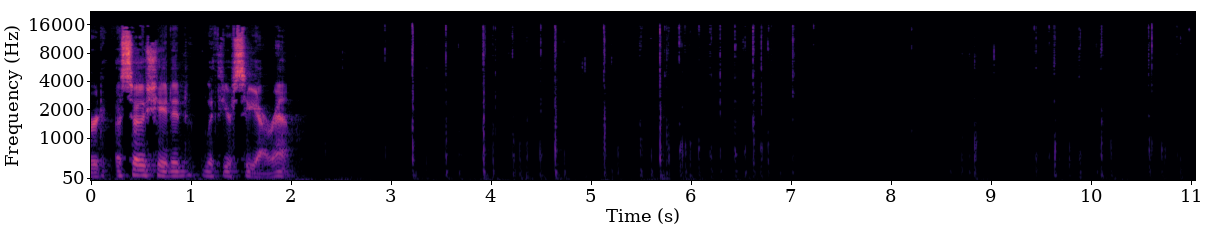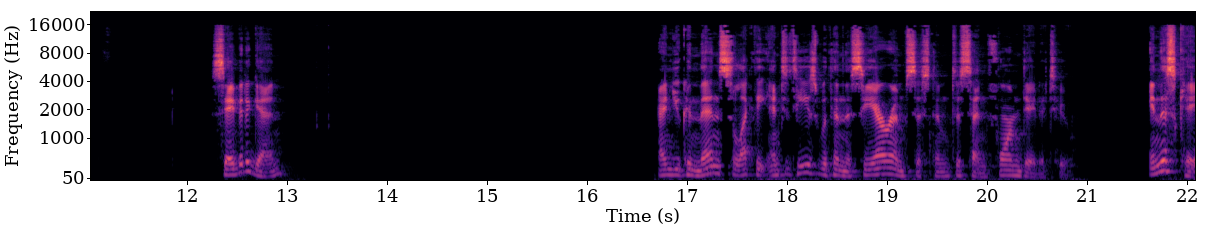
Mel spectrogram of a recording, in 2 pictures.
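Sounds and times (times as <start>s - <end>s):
keyboard typing: 2.3s - 7.3s, 8.2s - 11.3s.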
